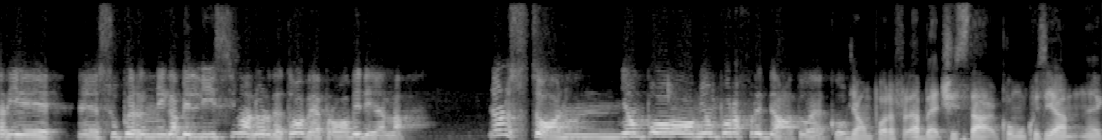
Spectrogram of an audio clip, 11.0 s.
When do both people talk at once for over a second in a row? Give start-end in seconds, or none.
none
